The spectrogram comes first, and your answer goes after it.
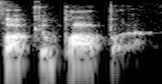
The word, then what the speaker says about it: Whakapapa: But the actual pronunciation is Whakapapa. And if you go to their homepage or their Wikipedia page, it says on the Wikipedia page, it makes sure that you know that the correct pronunciation is Whakapapa.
